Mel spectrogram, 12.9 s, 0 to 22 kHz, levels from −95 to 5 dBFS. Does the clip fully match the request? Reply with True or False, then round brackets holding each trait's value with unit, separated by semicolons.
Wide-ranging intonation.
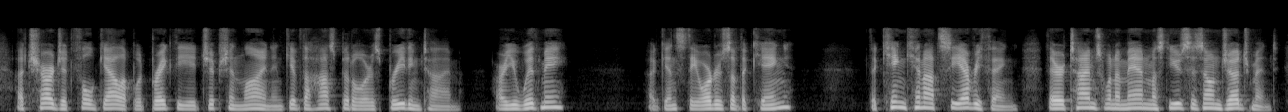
False (3.4 semitones)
